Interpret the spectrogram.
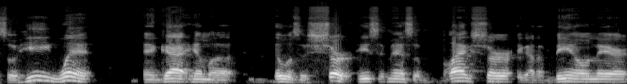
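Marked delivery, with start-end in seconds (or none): none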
